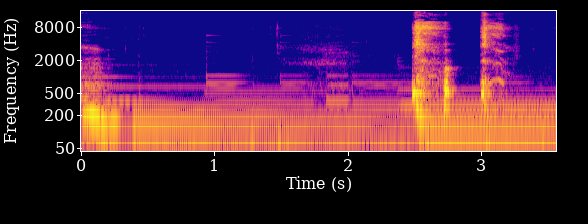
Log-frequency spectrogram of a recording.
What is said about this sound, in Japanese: あすいません咳が出るんですけどあこれやだな前もなったやつだあの前も収録中に 声出なくなって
